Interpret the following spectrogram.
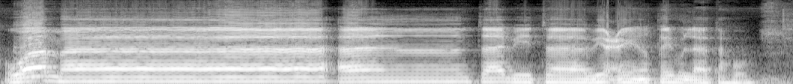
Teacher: Panjangkan suara ma sepanjang 4 atau 5 harakat karena ia termasuk bacaan mad jaiz munfasil, yang dimana kalau mad jaiz munfasil harus dipanjangkan sepanjang 4 harokat atau 5 harokat, tidak boleh 2 kalau dalam jalur imamnya Imam Syatibi.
